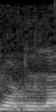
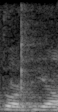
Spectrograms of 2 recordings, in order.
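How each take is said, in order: First: The last syllable starts with an l sound. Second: The last syllable starts with a y sound. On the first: The speaker calls it wrong. "इसकी spelling टॉर्टिला होती है" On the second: The speaker calls it right. "लेकिन ये pronounce टॉर्टिया होता है"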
